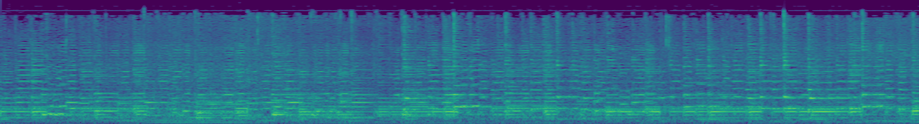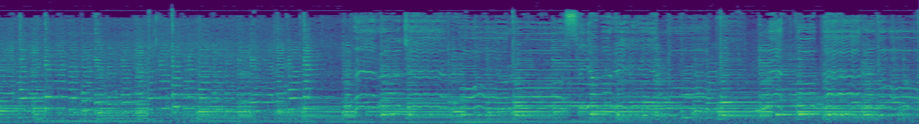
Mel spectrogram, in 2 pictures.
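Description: A small acoustic ensemble of accordion, classical guitar and oud playing a rebetiko-style song at a lilting pace. A woman's voice comes in singing near the end.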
